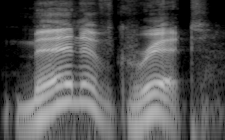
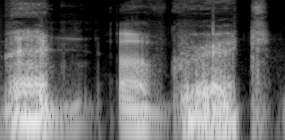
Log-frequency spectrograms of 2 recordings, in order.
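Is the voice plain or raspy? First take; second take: plain; raspy. First: It is said in a plain, normal voice. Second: It is said in a rough, raspy voice.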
